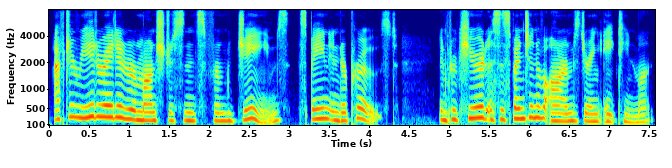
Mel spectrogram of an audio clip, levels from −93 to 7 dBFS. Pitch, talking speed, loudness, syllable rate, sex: 225 Hz, 125 wpm, -17 LUFS, 4.8 syllables/s, female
